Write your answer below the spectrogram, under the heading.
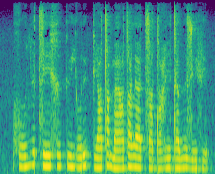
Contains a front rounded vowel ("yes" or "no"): yes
